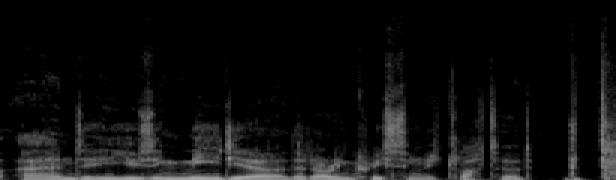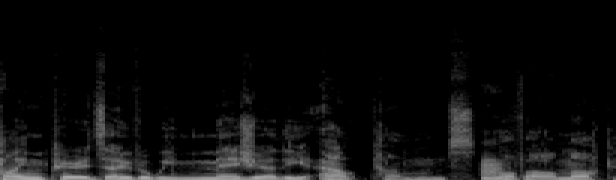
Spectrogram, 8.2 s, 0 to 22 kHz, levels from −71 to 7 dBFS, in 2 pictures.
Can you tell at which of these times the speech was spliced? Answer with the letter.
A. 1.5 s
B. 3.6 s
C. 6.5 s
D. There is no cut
B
